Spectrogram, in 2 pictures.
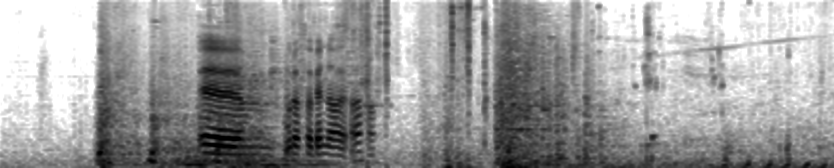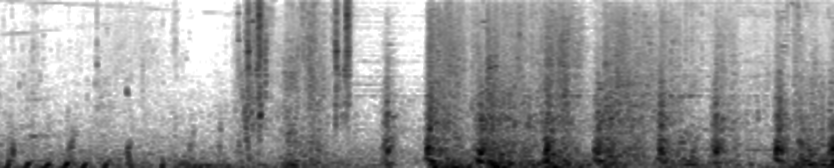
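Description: A pickaxe strikes and smashes objects with sharp hits.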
